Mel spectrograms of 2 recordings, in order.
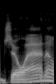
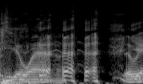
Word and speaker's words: Joanna: Is it Joanna or how did you pronounce it? Oh, man. It's so simple. was just Yanni and Janeik. Okay. Yanna. So Yana. Yeah. Yanna.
